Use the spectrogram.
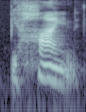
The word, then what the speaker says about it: behind: 두 번째 단어는요 behind 강세가 이음절에 와서 비하인드 아니고 비하인드 behind 이렇게 하라고 소리 내주세요 하 비하인드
